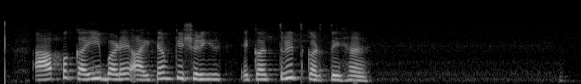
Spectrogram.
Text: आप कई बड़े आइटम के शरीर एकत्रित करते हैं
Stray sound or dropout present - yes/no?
no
